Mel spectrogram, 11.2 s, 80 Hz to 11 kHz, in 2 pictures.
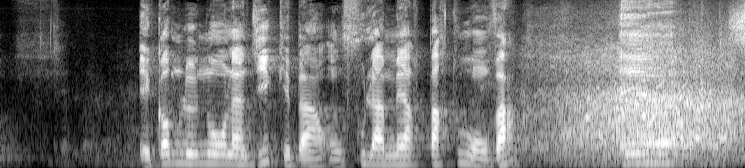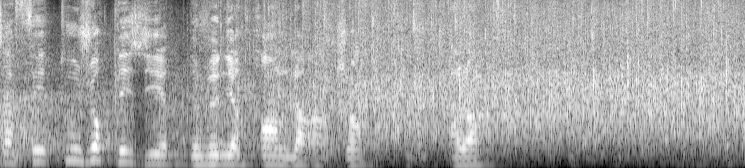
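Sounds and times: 
laughter: 0.5s - 1.8s, 3.8s - 9.4s
speech: 1.0s - 4.1s, 4.7s - 9.4s
audience applause: 4.2s - 11.1s.

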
